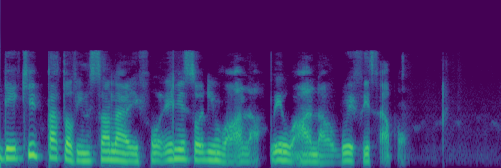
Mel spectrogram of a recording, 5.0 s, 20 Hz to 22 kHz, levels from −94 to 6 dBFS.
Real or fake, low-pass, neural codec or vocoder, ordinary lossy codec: fake; 7.2 kHz; codec, 16 kHz, 1 kbps, FreqCodec, larger model; MP3, 64 kbps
